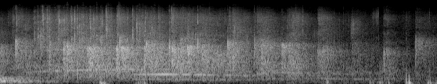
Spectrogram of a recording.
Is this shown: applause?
yes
